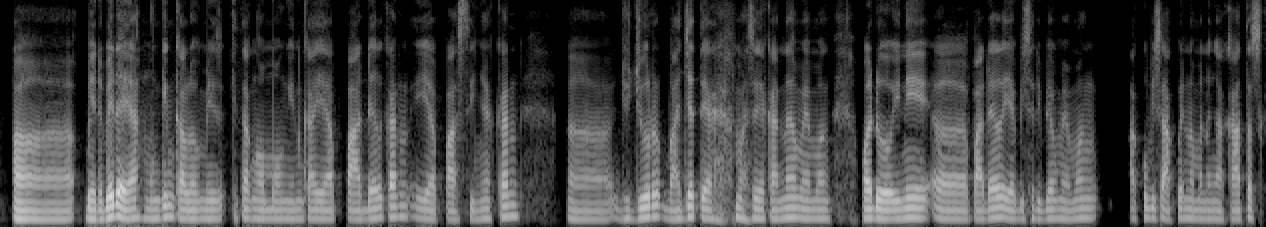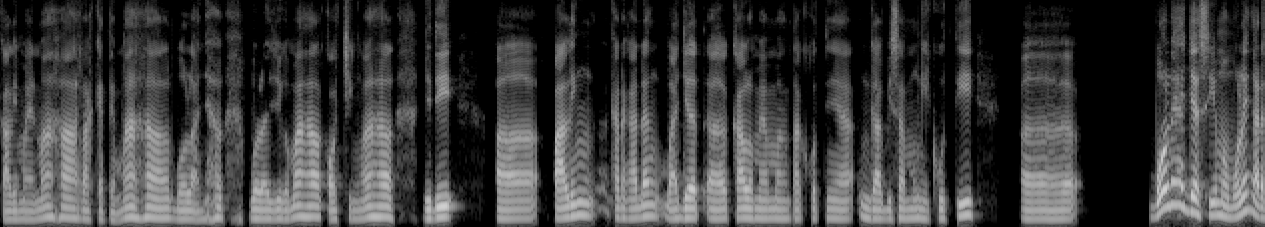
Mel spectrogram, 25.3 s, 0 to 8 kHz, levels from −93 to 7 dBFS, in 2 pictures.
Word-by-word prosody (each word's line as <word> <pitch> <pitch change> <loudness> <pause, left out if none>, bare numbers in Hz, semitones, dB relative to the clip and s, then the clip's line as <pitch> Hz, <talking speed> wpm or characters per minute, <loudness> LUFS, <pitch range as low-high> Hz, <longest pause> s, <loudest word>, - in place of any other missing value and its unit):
Eee, 110 -1 +4 0.2
beda-beda 125 +5 +8
ya, 120 -2 +8
mungkin 125 +4 0
kalo 115 -2 +2
mis 115 0 -2
kita 130 -2 -2
ngomongin 115 -1 -3
kaya 115 0 -1
padel 115 +2 0
kan, 140 +2 0
ya 120 -4 -2
pastinya 110 +2 -4
kan, 145 +1 0 0.5
eee, 110 -1 -6
jujur 130 +5 +2
budget 125 +3 0
ya 120 -3 -1
maksudnya, 120 -1 -1
karena 125 +3 0
memang, 120 -1 -3 0.3
waduh 120 -2 +6
ini, 130 +2 +3
eee, 115 -3 -1
padel 120 +4 +1
ya 115 - 0
bisa 115 0 -9
dibilang 120 0 -4
memang 125 +2 -4 0.3
aku 135 - -6
bisa 125 - -1
akuin 125 -1 -4
menengah 115 -1 -5
ke 110 0 -3
atas, 115 +2 -4
sekali 110 0 -4
main 110 0 -6
mahal, 130 0 0
raketnya 105 -3 -8
mahal, 125 +1 +1
bolanya 115 +2 -3 0.2
bolanya 115 -2 -1
juga 115 +2 -3
mahal, 140 0 +3
coaching 115 +1 -5
mahal. 135 +1 +1 0.2
Jadi, 140 +3 +4 0.3
eee, 120 0 +1 0.2
paling 150 - +3 0.2
kadang-kadang 130 +4 0
budget, 125 +2 +2
eee, 120 -1 0
kalau 125 0 +2
memang 120 -1 -3
takutnya 120 0 -5
nggak 120 -5 -2
bisa 115 +2 -3
mengikuti, 125 +6 -2 0.5
eee, 115 0 -1 0.7
boleh 295 +4 +6
aja 200 -5 +5
sih 160 +2 0
mau 155 - +2
mulai, 145 +11 +2
nggak 135 -10 +2
120 Hz, 155 wpm, -24 LUFS, 115-130 Hz, 0.7 s, beda-beda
